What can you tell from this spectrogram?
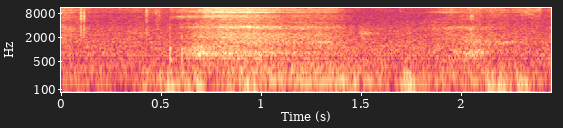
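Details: Young halter gelding horse, thought to be about three, standing calmly during an equine chiropractic exam of the head and TMJ: a low, fluttering snort through the nostrils with soft breathing around it.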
